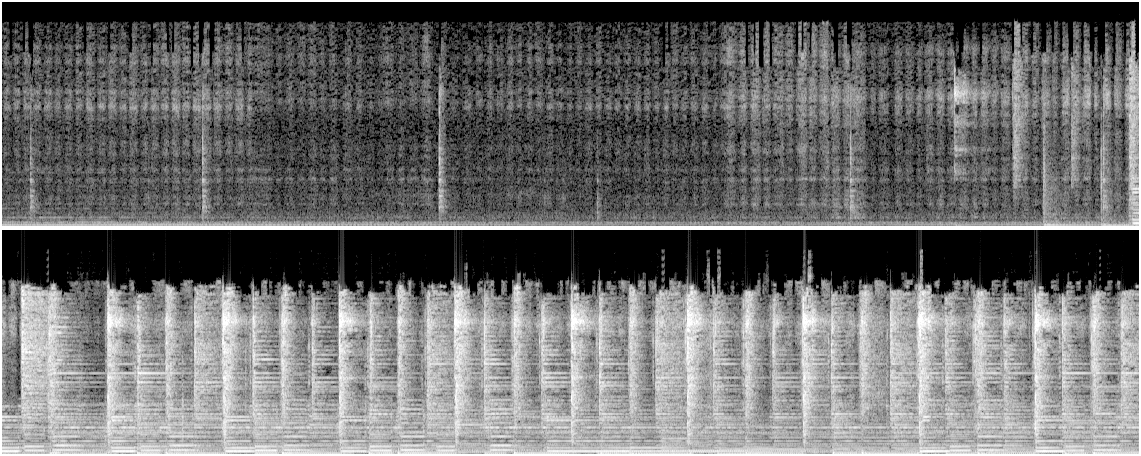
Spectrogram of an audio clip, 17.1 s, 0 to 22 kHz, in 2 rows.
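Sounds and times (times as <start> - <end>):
drawing tool scratching paper: 0.5 - 8.6.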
